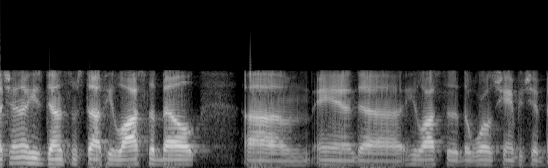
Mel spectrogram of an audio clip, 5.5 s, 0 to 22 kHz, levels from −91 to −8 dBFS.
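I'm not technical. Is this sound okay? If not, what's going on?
No. There are two faults in this speech recording.

At about 2.59 to 2.66 s, right after "lost the belt" and before "and uh he lost", you hear a short rough crackle with a quick pop and a wobble in loudness. These are bit errors on an ADPCM link, the kind of compressed digital connection a cordless or internet phone uses. A handful of the ones and zeros carrying the sound were flipped in transit. This type of coding works by predicting each sample of sound from the last, so one wrong value throws off that prediction, and the damage rings on for a few thousandths of a second before the decoder settles.

At 4.79 s, just after "and uh he lost", there is a single sharp click. These are dropped samples. The stream likely lost a couple of its individual measurements, so the sound wave suddenly jumps to a later point instead of flowing smoothly. 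The gap is far too brief to cut out any sound you could notice. The abrupt jump is what makes the click.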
